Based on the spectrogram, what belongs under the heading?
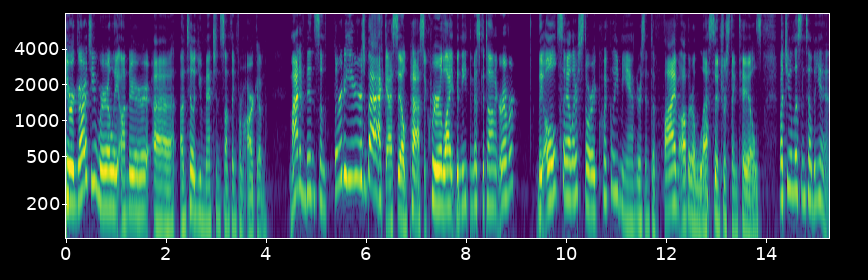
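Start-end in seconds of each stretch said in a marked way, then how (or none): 4.5-9.0 put-on country accent, higher and louder. Narrator voicing an old sailor telling his tale, country accent. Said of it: "I do a country accent really well".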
